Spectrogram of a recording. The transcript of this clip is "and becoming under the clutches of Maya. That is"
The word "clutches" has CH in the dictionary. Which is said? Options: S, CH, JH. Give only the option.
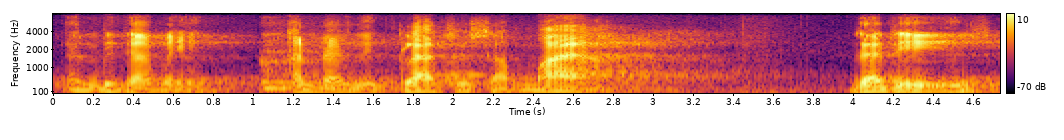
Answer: S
